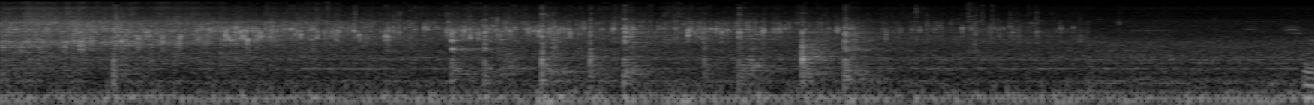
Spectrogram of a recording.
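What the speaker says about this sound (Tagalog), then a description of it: "gigisa ko lang po at gigisa po natin itong pinagmarinitan" Garlic sautés in oil in a pan with a steady, close sizzle, and occasional clinks and stirring scrapes come through over the frying.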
